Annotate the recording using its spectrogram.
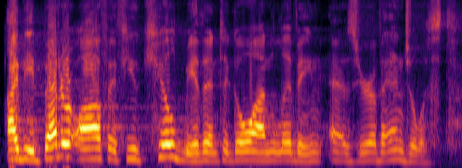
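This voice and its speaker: A man's voice: a little high, steady tone, normal speed, darkish tone, natural voice. A man voicing an angry, defiant male prophet who rants that he would rather die than serve. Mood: resentful. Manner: ranting, indignant. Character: furious sulking male prophet, whiny and defiant. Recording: long hall reverb.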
